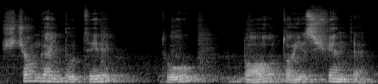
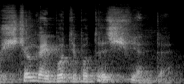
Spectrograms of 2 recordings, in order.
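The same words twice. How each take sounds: First: Slow, weighty divine order, stress on ściągaj; God's solemn warning to Moses; slow solemn command. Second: A stranger's bossy demand; sharp command. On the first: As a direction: lay it down gravely, word by word. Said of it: "co czytamy?". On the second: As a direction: snap it at someone out of nowhere. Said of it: "ktoś by ci powiedział". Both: Retold or imitated.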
